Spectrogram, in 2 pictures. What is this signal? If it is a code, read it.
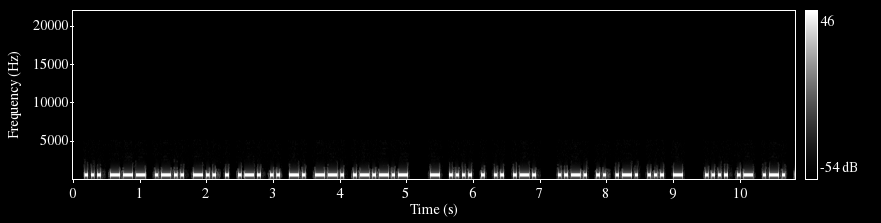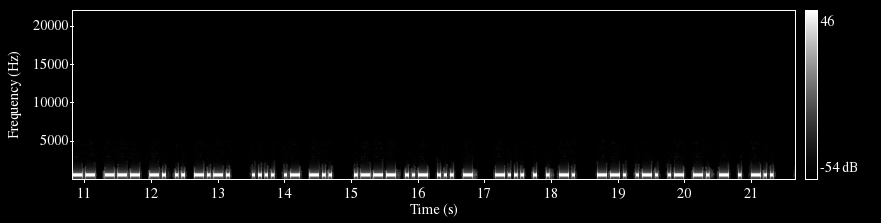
Morse code, heard as a keyed tone, about 25 wpm, 600 Hz. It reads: SOLDERING. THEIR FIRST HARMONIC HAD JUST BEEN GRANTED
